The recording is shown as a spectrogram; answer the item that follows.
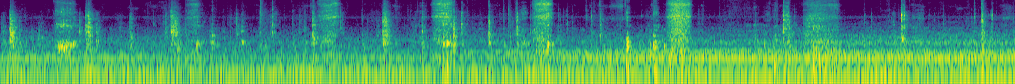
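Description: English bulldog moving about and nosing around on a wooden deck: irregular short scuffing noises and a few sharp ticks over a steady low hum.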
